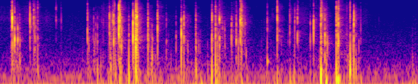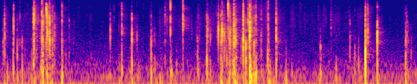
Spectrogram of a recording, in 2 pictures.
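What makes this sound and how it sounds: A small, flat, sealed plastic-foil sachet of baking soda, hollow and filled with powder, is held in both hands and crinkled and scratched with long nails. Dense, bright crackling crinkles come in quick bursts and short pauses over a steady low hum.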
